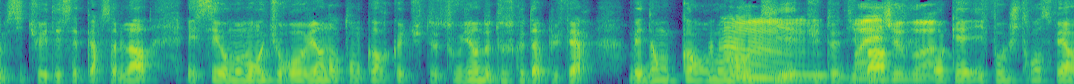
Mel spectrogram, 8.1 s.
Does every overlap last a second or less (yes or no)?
no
